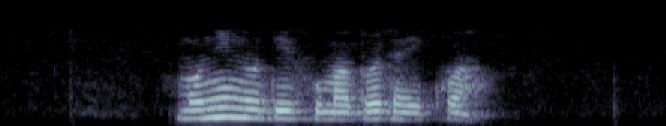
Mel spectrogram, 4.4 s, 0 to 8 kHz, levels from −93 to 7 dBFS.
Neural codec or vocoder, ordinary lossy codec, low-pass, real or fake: none; AAC, 16 kbps; 7.2 kHz; real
